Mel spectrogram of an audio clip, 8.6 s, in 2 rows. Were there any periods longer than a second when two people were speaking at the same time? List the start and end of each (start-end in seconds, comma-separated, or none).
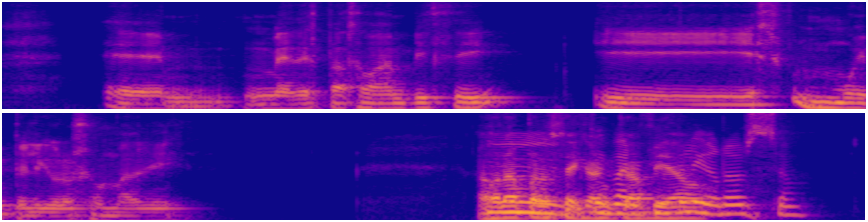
6.7-8.0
